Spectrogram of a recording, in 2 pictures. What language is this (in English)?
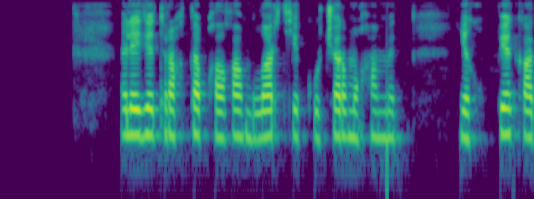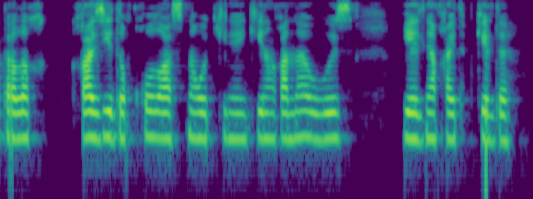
Kazakh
